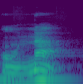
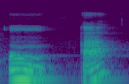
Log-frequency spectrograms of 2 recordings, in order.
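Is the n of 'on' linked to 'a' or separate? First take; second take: linked; separate. First: The n sound links on into a. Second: The two words are said without a linking n. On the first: The speaker calls it right. "on va dire on a" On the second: The speaker calls it wrong. "On ne va pas dire on a"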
